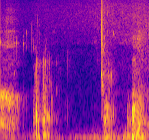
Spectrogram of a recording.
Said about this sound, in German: Ich muss mal einen Schluck trinken.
